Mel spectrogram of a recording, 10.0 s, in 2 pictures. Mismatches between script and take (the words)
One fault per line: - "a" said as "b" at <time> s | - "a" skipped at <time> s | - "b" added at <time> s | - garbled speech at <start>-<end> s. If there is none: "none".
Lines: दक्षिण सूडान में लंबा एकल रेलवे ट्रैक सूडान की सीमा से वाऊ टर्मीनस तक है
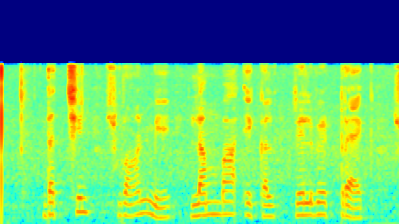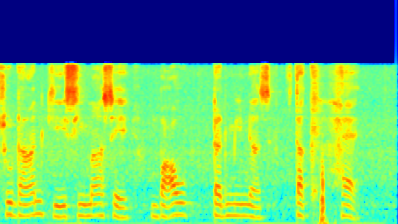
none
